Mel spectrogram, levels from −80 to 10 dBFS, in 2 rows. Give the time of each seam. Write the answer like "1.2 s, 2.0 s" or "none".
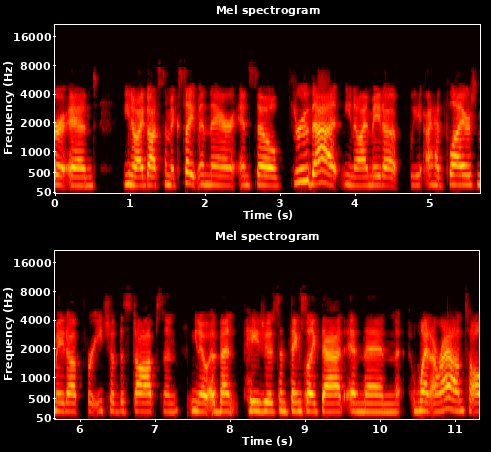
none

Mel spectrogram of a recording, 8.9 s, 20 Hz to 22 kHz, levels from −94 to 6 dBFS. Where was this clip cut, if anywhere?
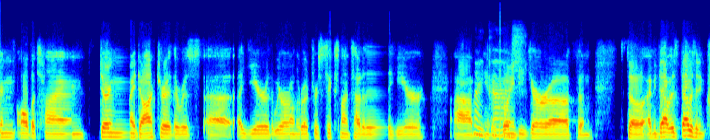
1.2 s

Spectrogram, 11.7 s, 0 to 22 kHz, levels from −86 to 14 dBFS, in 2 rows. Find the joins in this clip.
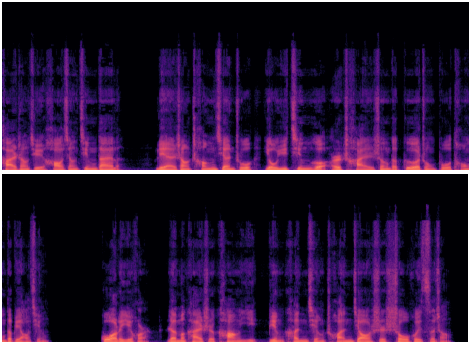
7.8 s

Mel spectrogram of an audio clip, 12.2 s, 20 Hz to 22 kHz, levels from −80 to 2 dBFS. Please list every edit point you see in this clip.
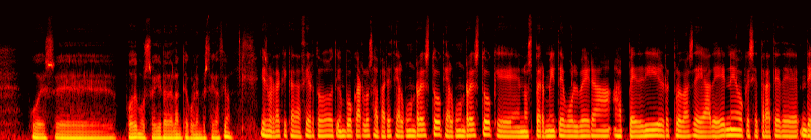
6.6 s, 10.1 s

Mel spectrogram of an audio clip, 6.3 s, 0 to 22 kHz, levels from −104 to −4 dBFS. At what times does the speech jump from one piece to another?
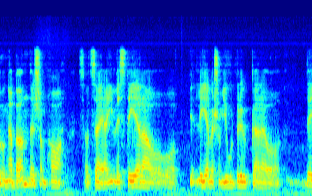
1.5 s

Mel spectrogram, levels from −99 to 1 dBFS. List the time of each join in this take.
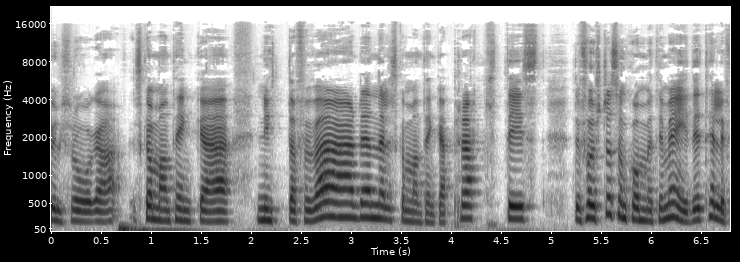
none

